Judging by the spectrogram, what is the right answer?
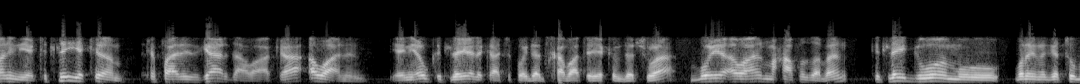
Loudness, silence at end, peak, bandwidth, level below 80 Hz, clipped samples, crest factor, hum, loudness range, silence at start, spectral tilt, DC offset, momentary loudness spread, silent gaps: -17 LUFS; 0 s; -2 dBFS; 8 kHz; -64 dBFS; under 0.1%; 16 dB; none; 2 LU; 0 s; -6 dB/octave; under 0.1%; 9 LU; none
